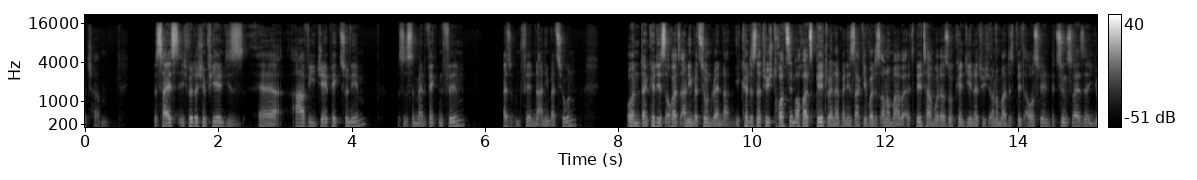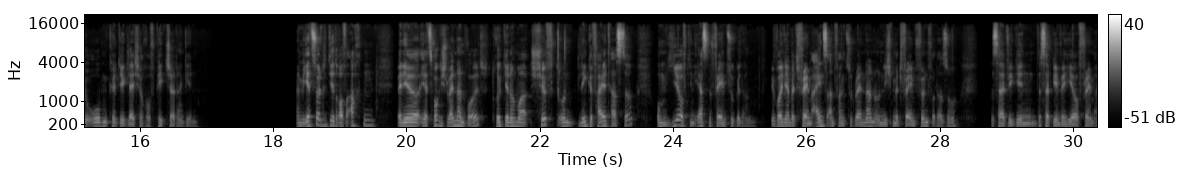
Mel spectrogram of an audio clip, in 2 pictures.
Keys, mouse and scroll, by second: 14.5 click, 18.6 click, 22.2 shift+Left.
